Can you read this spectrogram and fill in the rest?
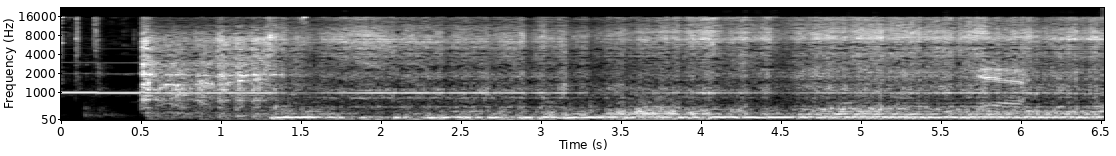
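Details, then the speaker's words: Chevy S10 with LS 383 stroker V8, warming up at idle: engine catches and settles into a deep steady V8 idle with even lope; sounds healthy. "i should let it run man so y'all can hear it when it warms up let me do that it just sounds so good"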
